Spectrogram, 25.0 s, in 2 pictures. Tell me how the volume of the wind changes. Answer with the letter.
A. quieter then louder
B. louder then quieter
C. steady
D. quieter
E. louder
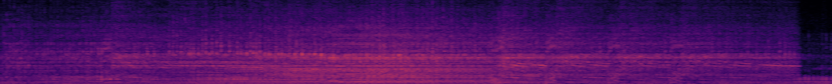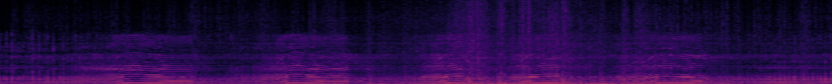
E.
